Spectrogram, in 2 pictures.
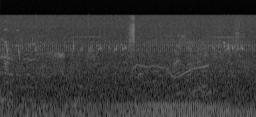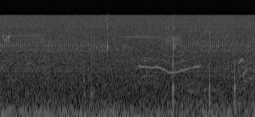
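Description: A bird calling twice, each call a drawn-out note that dips in pitch and rises again, about three seconds in and again near the end, over a steady low outdoor rumble.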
